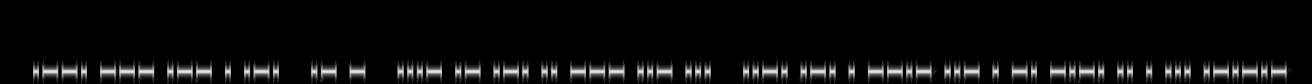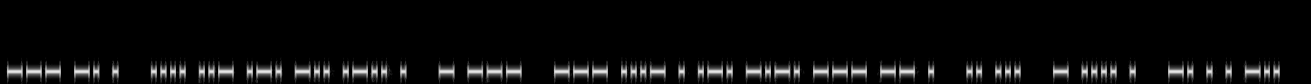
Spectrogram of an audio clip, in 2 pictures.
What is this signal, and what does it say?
Morse code, heard as a keyed tone, about 25 wpm, 600 Hz. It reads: POWER AT VARIOUS FREQUENCIES. ONE HURDLE TO OVERCOME IS THE NEED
